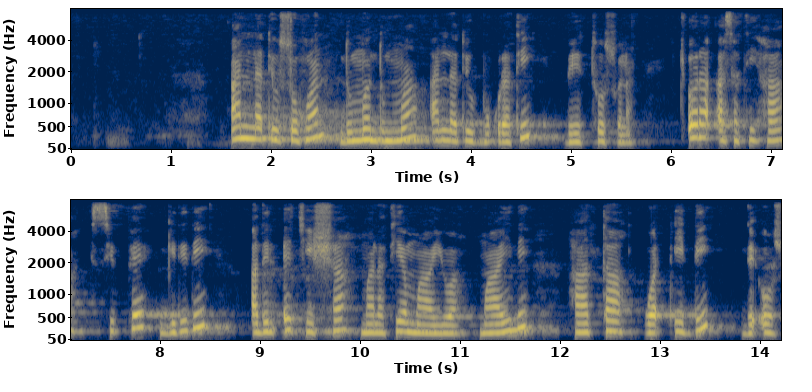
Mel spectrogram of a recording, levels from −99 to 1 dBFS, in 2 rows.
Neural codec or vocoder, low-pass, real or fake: none; 7.2 kHz; real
